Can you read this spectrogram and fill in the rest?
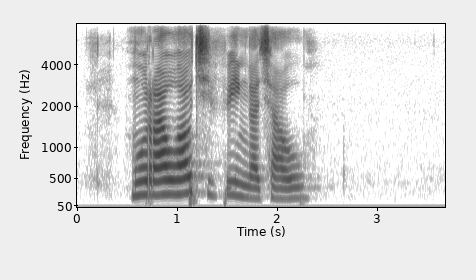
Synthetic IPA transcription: muɾauwaut͡ʃʰifiŋɡat͡ʃʰau

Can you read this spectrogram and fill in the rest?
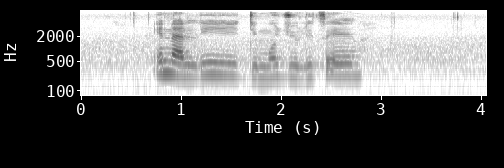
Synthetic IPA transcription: ɪnalɪdimod͡ʒulit͡sʼe

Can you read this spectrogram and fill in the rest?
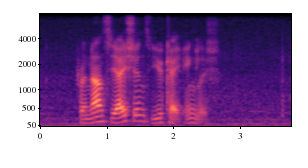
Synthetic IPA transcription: pʰɹɔnãnsieɪʃə̃nzjuːkʰeɪʔɪ̰̃ŋɡlɪ̰ʃ

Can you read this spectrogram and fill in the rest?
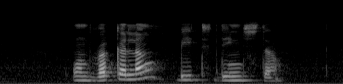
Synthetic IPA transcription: ɔntvəkələŋbitdinstə

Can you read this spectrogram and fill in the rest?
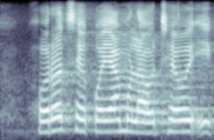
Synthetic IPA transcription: χʊɾɔt͡sʰɛkɔjamʊlaʊtʰɛʊʔɪ

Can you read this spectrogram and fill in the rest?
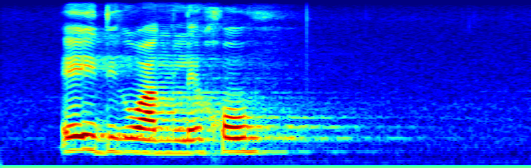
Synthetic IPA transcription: ɪidirwaŋ̩lɪɣʊ

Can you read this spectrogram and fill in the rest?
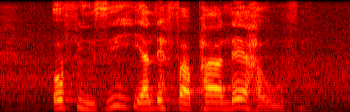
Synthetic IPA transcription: ofisijalɪfapʰalɛɦauːfi

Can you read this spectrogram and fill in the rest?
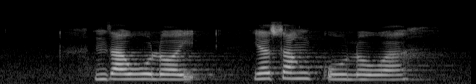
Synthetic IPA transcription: nd͡zawulɔ | jaʂaŋkʼulɔwa

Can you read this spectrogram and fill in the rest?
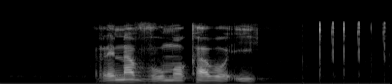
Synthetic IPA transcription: rɪnavumɔkʰaβɔʔi

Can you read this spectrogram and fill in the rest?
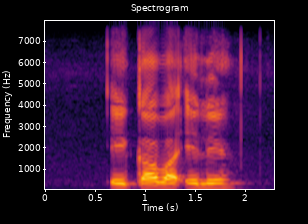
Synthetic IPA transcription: ɪkʼaβaʔɪlɪ

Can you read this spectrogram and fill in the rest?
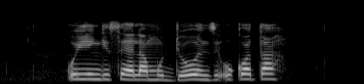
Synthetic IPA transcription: k̬ʼujiŋɡʱisɛlamudʱond͡zʱiʔukɔta

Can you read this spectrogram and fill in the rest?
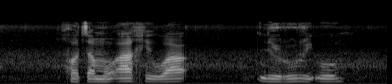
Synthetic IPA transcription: q͡χʰɔt͡sʼamʊʔaχiwa | lɪruriʊ

